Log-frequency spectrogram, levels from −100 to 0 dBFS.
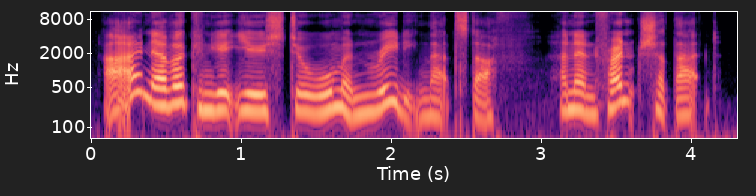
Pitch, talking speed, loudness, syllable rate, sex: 205 Hz, 210 wpm, -20 LUFS, 4.9 syllables/s, female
